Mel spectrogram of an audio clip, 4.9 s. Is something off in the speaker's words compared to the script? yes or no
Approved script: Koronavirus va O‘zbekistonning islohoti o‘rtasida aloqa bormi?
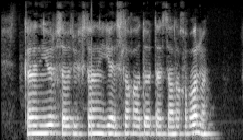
yes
